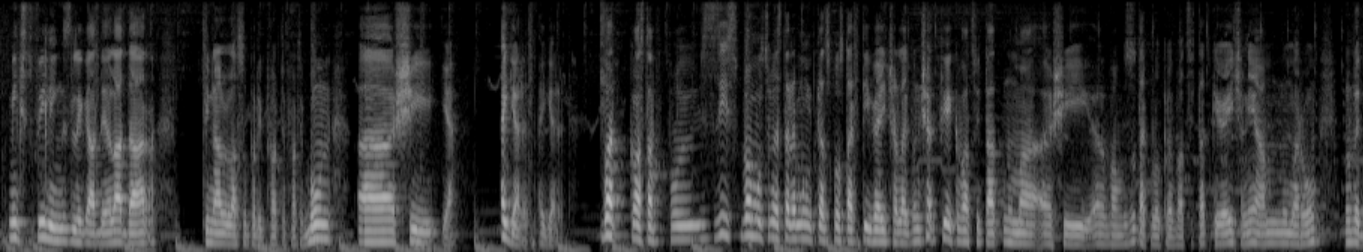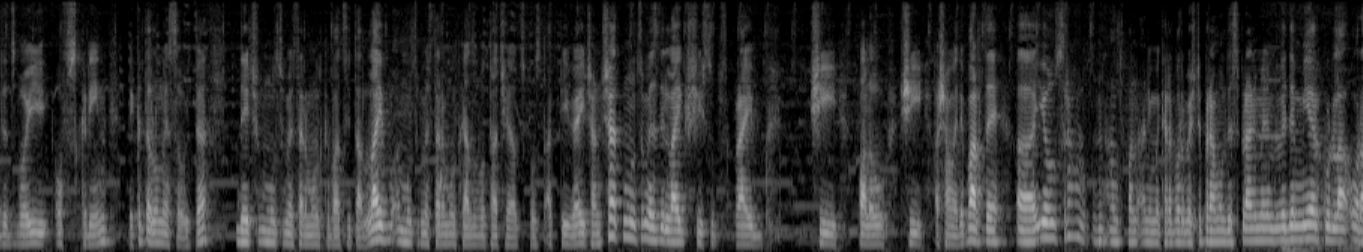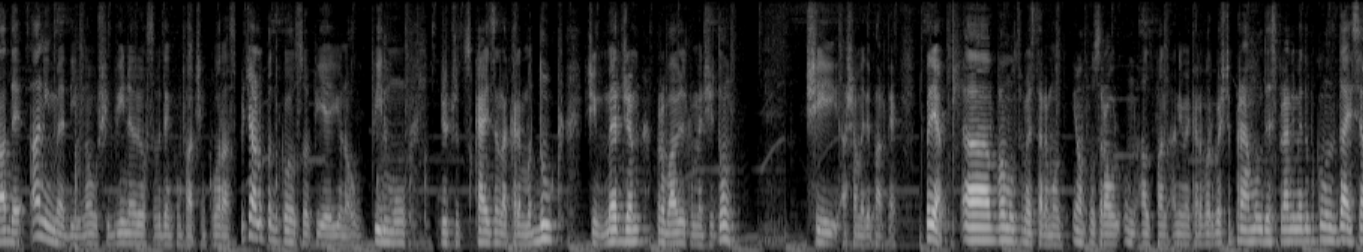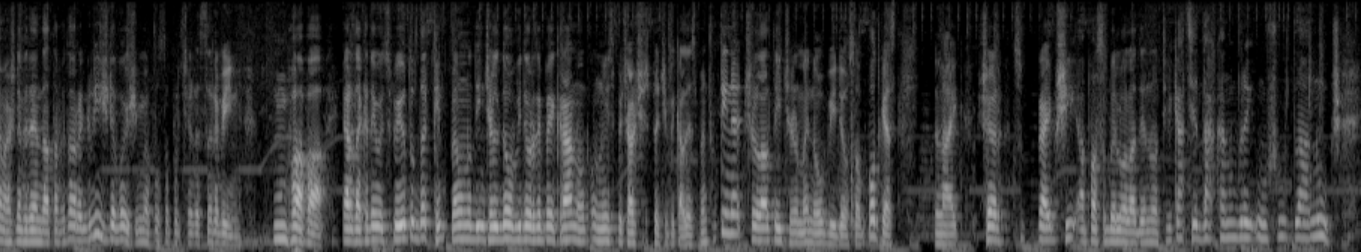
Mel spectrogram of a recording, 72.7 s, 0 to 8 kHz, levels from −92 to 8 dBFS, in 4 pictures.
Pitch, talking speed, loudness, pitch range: 130 Hz, 205 wpm, -34 LUFS, 115-155 Hz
